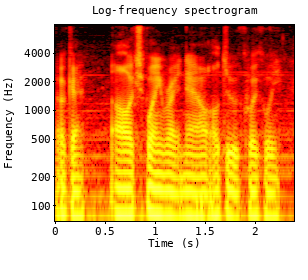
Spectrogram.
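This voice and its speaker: A man's voice: rumbling low, completely flat delivery, fairly quick, a little mellow, faint music behind. A man casually talking through his gameplay, thinking aloud with lots of restarts, fillers and the odd swear word. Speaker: gameplay video creator.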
